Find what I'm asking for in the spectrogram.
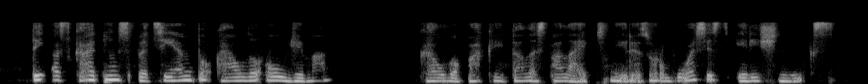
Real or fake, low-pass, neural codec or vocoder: fake; 7.2 kHz; codec, 16 kHz, 1.1 kbps, Voila-Tokenizer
